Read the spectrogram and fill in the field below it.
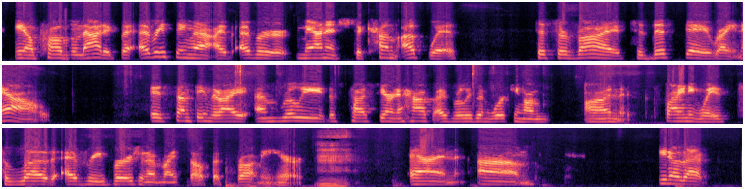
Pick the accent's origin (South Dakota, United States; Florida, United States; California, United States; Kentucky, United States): California, United States; Temecula; I am from Temecula, California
